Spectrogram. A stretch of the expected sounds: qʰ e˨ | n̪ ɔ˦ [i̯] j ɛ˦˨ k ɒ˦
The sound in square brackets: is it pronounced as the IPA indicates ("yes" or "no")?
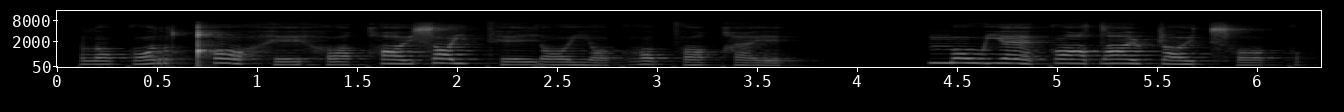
no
